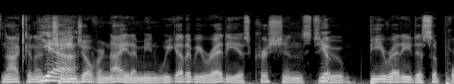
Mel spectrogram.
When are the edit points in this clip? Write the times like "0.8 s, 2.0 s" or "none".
3.6 s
